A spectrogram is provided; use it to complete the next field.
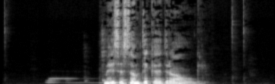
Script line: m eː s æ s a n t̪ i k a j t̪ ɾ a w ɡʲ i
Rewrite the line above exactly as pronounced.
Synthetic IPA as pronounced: m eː s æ s a m t̪ i k a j d̪ ɾ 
